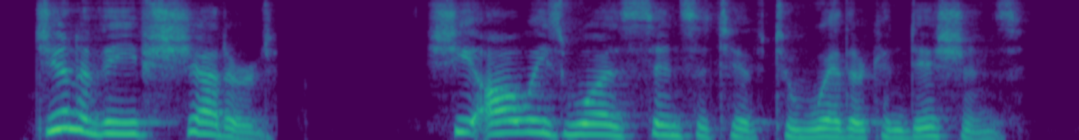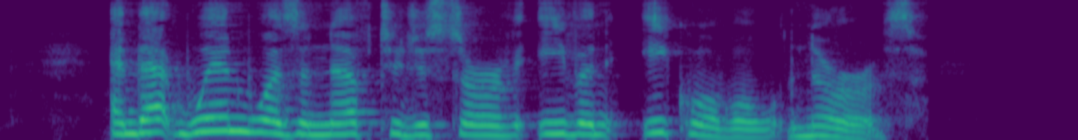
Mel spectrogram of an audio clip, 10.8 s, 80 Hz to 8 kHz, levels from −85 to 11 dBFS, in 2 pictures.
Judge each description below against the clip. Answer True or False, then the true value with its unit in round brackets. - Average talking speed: False (100 wpm)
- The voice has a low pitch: False (210 Hz)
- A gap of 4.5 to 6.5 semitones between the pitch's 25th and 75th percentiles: True (4.8 semitones)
